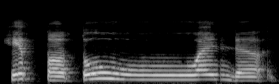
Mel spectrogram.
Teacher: Dengungkan selama 2 harokat. Dengung itu ya sengau. Masuk ke hidung ya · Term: idgham bigunah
